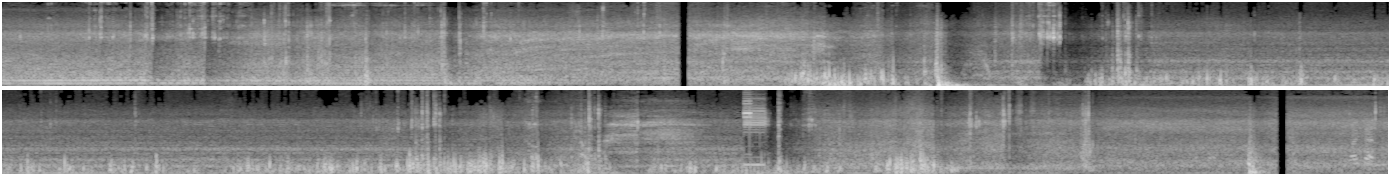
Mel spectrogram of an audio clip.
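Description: Jingling and rustling of a police officer's keys and duty gear against a body camera as he moves about and gets in and out of a Ford police SUV, with the vehicle's engine running. A sharp thump comes about nine seconds in.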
